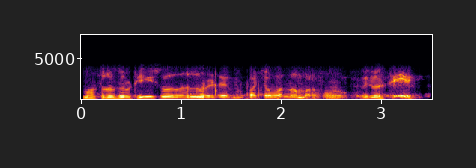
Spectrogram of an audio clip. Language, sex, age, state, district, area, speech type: Kashmiri, male, 45-60, Jammu and Kashmir, Budgam, urban, conversation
